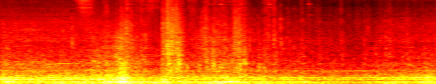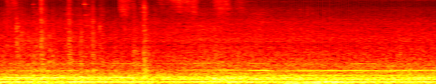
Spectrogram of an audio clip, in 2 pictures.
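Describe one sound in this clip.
Rocks scrape and clatter as an excavator bucket digs.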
